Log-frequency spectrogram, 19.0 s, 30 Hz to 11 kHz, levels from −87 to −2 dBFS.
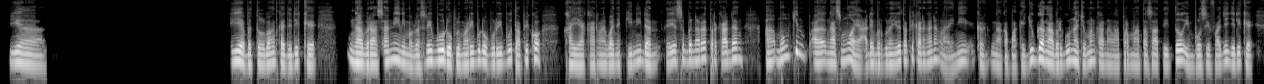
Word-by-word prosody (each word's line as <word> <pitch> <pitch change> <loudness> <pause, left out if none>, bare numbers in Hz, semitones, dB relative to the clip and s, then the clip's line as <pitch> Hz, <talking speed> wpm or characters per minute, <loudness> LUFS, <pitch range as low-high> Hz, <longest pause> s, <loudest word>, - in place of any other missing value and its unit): Iya. 130 -5 +1 2.8
Iya 155 -3 +7
betul 125 0 -1
banget, 135 +2 +2
Kak. 120 - +3
Jadi 130 +3 0
kayak 120 -1 0 0.5
nggak 140 -5 +6
berasa 125 +1 +2
nih 175 -1 +1
Rp15.000, 140 +7 +4
Rp25.000, 130 +3 +2
Rp20.000. 130 +3 +1
Tapi 130 +1 -1
kok 170 0 +2 0.3
kayak 120 -1 -1
karena 120 0 -5
banyak 125 0 -1
gini 130 +5 -4
dan 125 -1 +1
ya 140 +4 +1
sebenarnya 160 +4 +1
terkadang, 165 +3 +2 0.4
eee, 145 +2 0
mungkin, 220 - 0 0.2
eee, 140 +1 +3
enggak 135 -2 0
semua 160 -5 +1
ya, - - -3
ada - - -3
yang 130 - -4
berguna 125 +1 -3
juga. 150 +2 0
Tapi 190 - -4
kadang-kadang, 145 +5 -2
"Lah 100 - -7
ini 150 +3 -6
ke 125 -6 -6
nggak 120 -4 -8
kepake 110 +1 -7
juga 175 +1 +6
enggak 135 -4 +3
berguna." 155 +5 0
Cuman 145 +5 -3
karena 120 -2 -5
laper 115 +1 -6
mata 120 +1 -6
saat 120 +1 -4
itu 160 +8 +2
impulsif 115 0 -4
aja. 120 +4 -3
Jadi 135 0 -2
kayak, 120 -3 -4
130 Hz, 170 wpm, -23 LUFS, 120-155 Hz, 2.8 s, Iya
